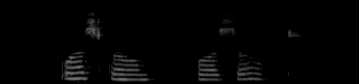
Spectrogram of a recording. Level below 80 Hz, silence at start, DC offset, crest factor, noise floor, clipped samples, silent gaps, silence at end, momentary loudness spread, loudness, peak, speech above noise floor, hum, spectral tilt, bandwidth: under -90 dBFS; 0.6 s; under 0.1%; 20 dB; under -90 dBFS; under 0.1%; 1.78-1.82 s; 0.6 s; 16 LU; -46 LUFS; -28 dBFS; over 43 dB; none; -2 dB/octave; 15.5 kHz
